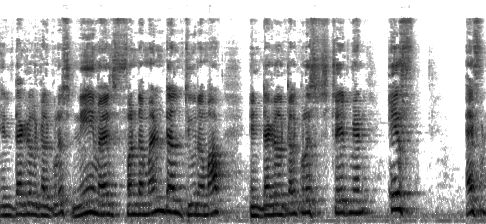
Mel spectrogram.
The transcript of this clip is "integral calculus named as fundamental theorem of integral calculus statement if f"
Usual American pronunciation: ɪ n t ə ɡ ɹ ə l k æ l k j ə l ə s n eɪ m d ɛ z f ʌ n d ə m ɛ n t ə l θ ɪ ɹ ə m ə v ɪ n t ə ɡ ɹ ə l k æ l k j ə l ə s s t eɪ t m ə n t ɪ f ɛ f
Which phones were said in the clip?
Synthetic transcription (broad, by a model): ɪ n t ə ɡ ɹ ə l k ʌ l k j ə l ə s n eɪ m ɛ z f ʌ n d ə m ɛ n t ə l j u ɹ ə m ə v ɪ n t ə ɡ ɹ ə l k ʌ l k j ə l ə s s t eɪ t m ə n t ɪ f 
